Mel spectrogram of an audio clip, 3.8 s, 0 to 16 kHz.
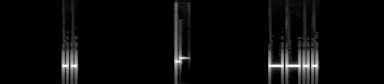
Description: Morse code, heard as a keyed tone, about 28 wpm, 700 Hz. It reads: I Z
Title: Single Letters 28wpm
